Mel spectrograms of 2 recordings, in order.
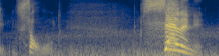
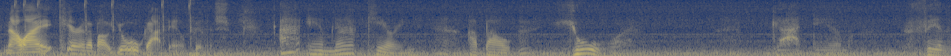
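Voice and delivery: fading to whisper; 9 semitones lower, 14 dB quieter than usual. Acted. Telling off the car.

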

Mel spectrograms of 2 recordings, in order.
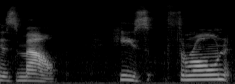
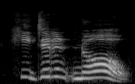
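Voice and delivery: higher, louder frantic begging; 8 semitones higher, 6 dB louder than usual. A narrator's reading. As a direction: plead for mercy.

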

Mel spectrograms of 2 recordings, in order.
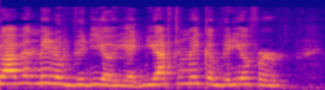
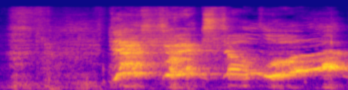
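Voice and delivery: high, drawn-out frustrated yell; frustrated shout; 6 dB louder, much slower than usual. Real, not acted. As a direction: wail it out slowly, fed up. Frustrated waiting for the catch.

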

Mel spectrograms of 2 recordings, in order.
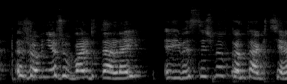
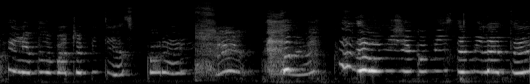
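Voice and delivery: high teary sobbing joy; happy crying; 5 dB louder than usual. Real, not acted. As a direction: weep with happiness. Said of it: "aż się rozpłakałam". (płacz ze szczęścia)

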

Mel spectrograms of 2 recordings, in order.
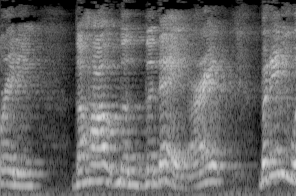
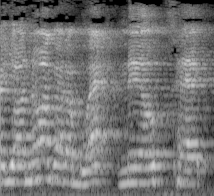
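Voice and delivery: ordinary talk

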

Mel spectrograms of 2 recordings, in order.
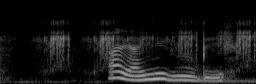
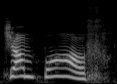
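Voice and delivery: shouting; 7 semitones higher, 4 dB louder than usual. Real, not acted. Yelling at game character.

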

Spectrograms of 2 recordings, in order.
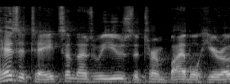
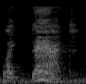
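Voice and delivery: breathy whisper, much softer and higher; whispered aside; 8 semitones higher, 14 dB quieter than usual. Shown as a demonstration. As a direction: drop it to a quick whisper, like a snap. Dying in an instant.

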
